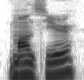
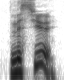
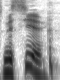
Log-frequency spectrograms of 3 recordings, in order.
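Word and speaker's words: Monsieur: Monsure. How do you pronounce it? Msure.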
